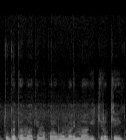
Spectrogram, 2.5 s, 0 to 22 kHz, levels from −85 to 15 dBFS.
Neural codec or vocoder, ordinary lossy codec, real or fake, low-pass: vocoder, 44.1 kHz, 128 mel bands, Pupu-Vocoder; none; fake; 19.8 kHz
